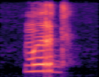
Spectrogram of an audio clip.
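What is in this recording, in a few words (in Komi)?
"мырд", Komi, female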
